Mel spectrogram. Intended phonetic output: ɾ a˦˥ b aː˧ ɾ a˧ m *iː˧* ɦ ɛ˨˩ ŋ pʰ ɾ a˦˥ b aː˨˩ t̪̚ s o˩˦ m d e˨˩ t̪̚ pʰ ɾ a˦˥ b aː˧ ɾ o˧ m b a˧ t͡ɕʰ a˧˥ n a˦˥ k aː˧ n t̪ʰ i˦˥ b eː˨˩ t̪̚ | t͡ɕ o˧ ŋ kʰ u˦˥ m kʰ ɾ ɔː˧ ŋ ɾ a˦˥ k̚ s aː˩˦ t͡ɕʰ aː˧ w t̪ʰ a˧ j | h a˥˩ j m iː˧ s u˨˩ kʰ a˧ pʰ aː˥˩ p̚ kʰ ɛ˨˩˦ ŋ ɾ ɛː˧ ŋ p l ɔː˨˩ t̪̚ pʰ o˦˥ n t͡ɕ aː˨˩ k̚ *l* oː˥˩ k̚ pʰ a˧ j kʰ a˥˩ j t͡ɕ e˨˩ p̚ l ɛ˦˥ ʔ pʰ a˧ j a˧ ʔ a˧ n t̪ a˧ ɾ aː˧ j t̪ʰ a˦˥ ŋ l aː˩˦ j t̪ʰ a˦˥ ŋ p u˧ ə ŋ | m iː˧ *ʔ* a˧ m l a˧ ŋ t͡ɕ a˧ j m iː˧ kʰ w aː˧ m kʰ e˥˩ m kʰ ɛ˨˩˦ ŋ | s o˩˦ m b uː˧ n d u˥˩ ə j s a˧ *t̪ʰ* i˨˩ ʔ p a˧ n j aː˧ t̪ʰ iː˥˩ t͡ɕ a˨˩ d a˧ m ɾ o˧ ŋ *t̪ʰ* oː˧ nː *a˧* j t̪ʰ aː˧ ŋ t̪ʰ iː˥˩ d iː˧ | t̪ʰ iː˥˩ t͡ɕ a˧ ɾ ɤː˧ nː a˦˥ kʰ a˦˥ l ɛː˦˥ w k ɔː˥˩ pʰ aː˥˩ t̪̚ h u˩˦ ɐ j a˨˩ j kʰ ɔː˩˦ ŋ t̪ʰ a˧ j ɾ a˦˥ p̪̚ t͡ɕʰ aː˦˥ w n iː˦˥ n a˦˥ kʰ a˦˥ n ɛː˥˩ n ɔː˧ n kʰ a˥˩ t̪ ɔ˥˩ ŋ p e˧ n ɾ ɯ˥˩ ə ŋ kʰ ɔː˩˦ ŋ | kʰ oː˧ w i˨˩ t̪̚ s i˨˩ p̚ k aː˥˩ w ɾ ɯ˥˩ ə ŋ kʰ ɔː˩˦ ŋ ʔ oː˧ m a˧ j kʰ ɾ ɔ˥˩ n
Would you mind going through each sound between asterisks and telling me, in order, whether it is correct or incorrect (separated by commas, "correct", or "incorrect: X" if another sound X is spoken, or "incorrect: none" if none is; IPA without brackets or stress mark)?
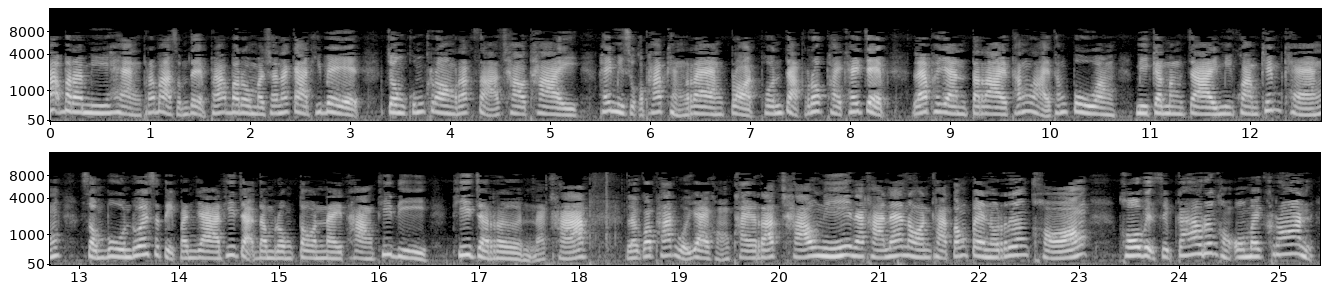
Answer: correct, incorrect: ɾ, incorrect: k, incorrect: t̪, incorrect: t̪, correct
